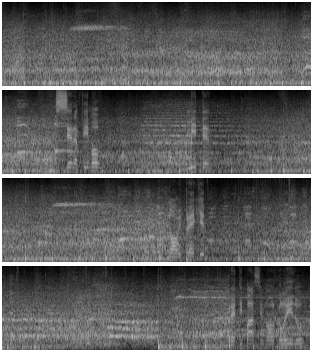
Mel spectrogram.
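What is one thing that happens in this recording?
A crowd cheers and chants loudly in an echoing sports hall.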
